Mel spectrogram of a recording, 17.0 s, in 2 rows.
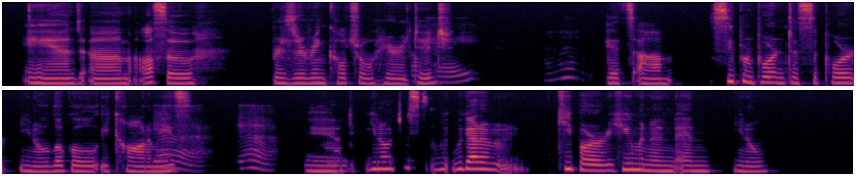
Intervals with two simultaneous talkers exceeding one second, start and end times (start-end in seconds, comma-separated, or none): none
